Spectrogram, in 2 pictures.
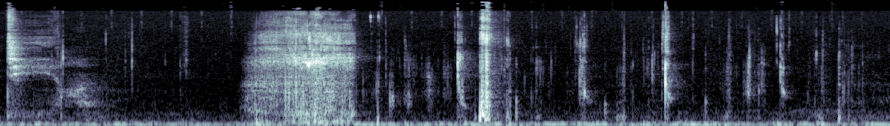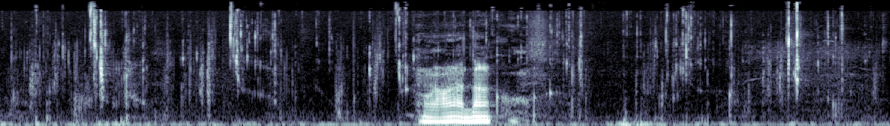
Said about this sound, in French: Décaloter le petit pied, porter l'huître à sa bouche et la déglutir.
